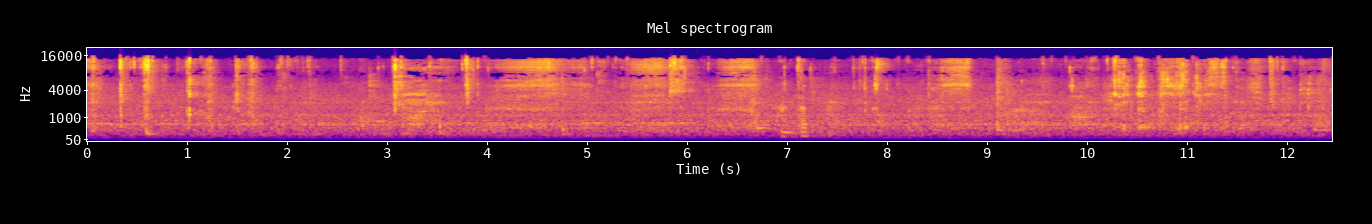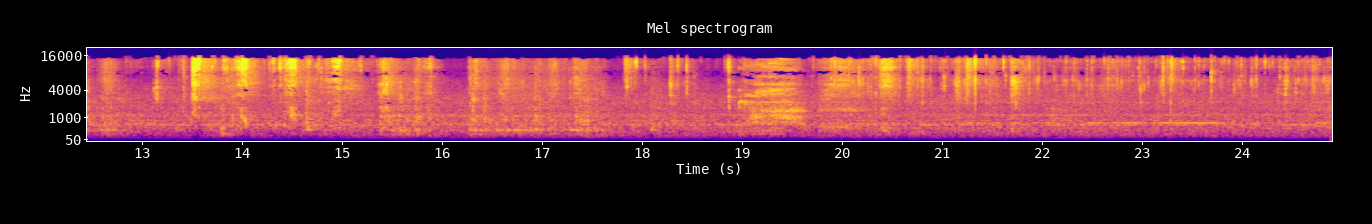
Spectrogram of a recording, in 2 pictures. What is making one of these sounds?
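A young woman chews and slurps food loudly, close up.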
